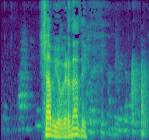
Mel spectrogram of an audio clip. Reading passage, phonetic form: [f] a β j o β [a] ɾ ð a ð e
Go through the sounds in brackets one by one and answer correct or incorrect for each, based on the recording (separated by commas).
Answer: incorrect, incorrect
